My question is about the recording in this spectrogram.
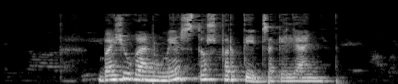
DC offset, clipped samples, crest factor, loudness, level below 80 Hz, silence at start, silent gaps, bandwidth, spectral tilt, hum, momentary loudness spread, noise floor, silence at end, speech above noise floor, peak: under 0.1%; under 0.1%; 16 dB; -14 LUFS; -50 dBFS; 1 s; none; 11.5 kHz; -4.5 dB/octave; none; 9 LU; -52 dBFS; 0.6 s; 38 dB; 0 dBFS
